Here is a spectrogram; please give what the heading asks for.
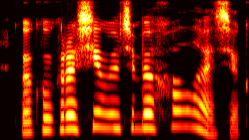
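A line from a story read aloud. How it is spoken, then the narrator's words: Breathy, close to neck. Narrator (Russian): выдохнул ей в шею он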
